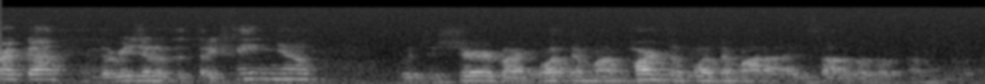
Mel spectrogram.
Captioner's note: spanish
